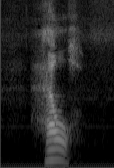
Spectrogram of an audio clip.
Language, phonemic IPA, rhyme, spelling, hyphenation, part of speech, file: Dutch, /ɦɛl/, -ɛl, hel, hel, noun / adjective / verb, Nl-hel.ogg
- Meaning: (noun) 1. hell, an infernal afterlife 2. a terrible place or ordeal; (adjective) bright; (noun) alternative form of hal (“frozen spot”)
